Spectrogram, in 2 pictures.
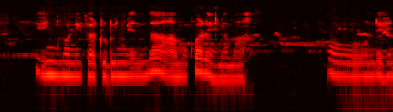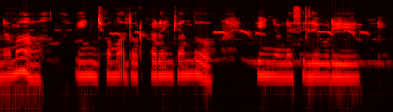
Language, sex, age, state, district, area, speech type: Santali, female, 30-45, West Bengal, Malda, rural, spontaneous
